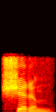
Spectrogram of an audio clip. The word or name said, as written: shittim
